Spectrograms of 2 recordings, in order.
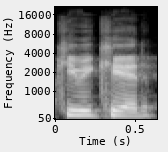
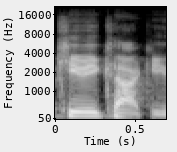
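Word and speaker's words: KiWiKaKi: Not Kiwi Kid, but Kiwi Kaki.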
